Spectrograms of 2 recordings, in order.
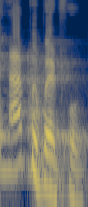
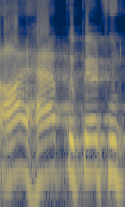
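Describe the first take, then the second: First: I have prepared food run fast as I've prepared; quick native contraction. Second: I have prepared food said slowly, each word apart; the learner's slow full form; slow separated I have. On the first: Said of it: "वो बोलेंगे". (अंग्रेज़ों की तरह तेज़) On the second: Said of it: "हमें तो आदत है". (I have धीरे अलग अलग) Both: Shown as a demonstration.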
